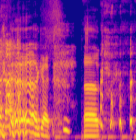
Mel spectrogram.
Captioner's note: cast laughs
